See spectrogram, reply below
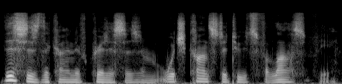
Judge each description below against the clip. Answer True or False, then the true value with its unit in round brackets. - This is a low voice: True (115 Hz)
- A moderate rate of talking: True (160 wpm)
